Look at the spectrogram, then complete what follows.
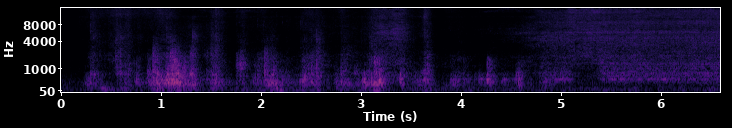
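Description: Vinyl (PVC) hull of a deflated Intex Wave Rider GP500 inflatable jet ski crinkling and crackling as it is folded and handled. About three-quarters of the way through, a steady hiss of air escaping the hull takes over as the folded bundle is pressed down.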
